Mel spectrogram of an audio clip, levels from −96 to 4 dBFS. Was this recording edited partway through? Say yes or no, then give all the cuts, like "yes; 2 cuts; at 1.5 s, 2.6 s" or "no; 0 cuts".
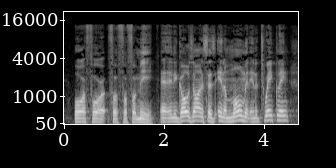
yes; 1 cut; at 1.9 s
